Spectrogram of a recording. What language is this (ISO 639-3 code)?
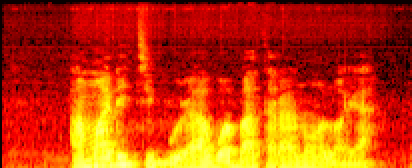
ibo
